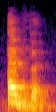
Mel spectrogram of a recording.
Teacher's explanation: la sukun, on prononce que le début du b. Le b, ça commence par b.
